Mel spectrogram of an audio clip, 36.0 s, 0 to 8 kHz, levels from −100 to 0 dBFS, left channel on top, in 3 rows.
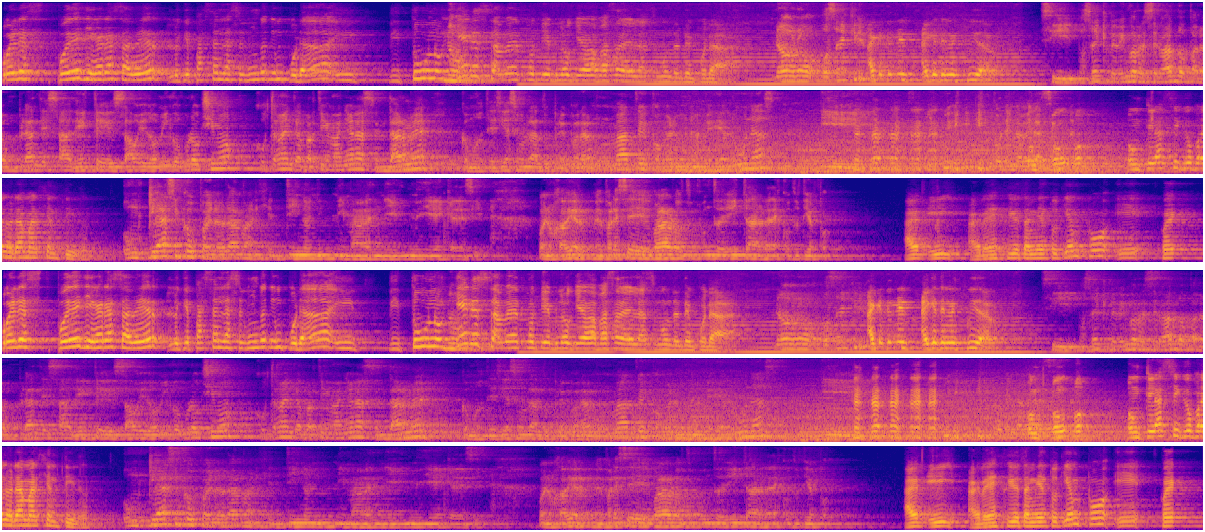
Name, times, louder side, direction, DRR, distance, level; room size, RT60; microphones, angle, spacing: voice 1, 0.0-3.6 3.9-7.4 8.7-10.0 20.5-21.4 22.3-22.8 23.3-24.9 33.0-35.7, right 4 dB, 50° right, 0.5 m, -19 dB
voice 2, 4.4-4.7 7.7-8.7 10.4-19.7 20.2-22.8 25.2-32.3, left 2 dB, 55° left, 1.1 m, -27 dB
sound 1, 5.1-10.2, right 1 dB, 5° right, 1.2 m, -33 dB
sound 2, 16.1-24.9, left 1 dB, 20° left, 3.1 m, -31 dB
13.0 x 10.5 x 6.9 m
head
